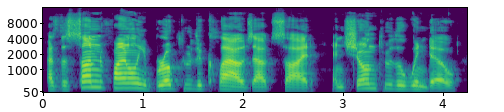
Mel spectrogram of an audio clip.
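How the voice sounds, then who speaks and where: Expressive, bright-voiced male story narrator. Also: a little high, dry recording. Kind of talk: expressive scripted fan fiction narration.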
